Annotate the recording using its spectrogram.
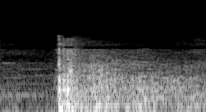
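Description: A pitched baseball smacking into a catcher's mitt: one sharp pop about half a second in, with a short echo off the walls of an indoor training facility.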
